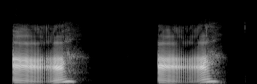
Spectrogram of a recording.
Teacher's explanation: Tone 3, much lower. You feel the chest is vibrating. It's much lower and it's quite longer compared to the other 3 tones.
